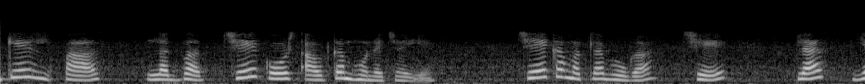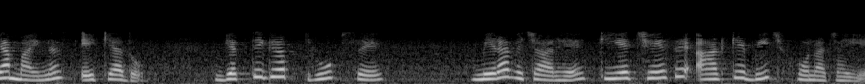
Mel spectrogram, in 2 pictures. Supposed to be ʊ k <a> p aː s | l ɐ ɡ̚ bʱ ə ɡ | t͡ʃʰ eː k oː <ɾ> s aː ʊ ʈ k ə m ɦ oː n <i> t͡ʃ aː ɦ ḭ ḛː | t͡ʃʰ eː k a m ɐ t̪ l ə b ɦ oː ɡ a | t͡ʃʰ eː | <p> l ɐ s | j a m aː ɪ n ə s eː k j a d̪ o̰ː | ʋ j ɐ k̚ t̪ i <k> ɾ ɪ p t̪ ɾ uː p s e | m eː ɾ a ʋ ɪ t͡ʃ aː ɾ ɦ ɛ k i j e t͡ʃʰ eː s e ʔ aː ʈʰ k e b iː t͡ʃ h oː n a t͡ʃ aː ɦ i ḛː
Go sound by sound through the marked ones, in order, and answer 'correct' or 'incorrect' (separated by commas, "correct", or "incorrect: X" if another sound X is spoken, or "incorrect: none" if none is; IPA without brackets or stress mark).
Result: incorrect: e, correct, incorrect: e, correct, incorrect: ɡ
